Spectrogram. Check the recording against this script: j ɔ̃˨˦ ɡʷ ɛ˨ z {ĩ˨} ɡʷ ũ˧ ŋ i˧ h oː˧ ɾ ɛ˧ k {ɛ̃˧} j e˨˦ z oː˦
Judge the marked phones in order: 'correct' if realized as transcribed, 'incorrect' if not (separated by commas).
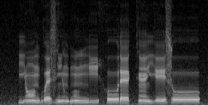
correct, correct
